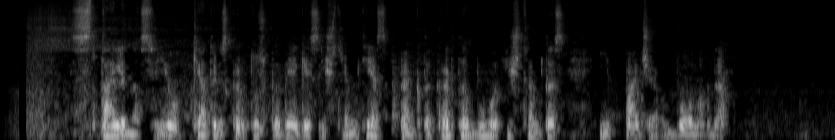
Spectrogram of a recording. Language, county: Lithuanian, Vilnius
